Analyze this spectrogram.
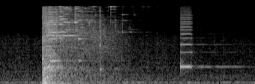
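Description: A magical spell bursts with a loud whoosh and fizzles away.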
